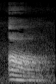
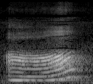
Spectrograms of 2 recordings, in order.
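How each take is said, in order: First: The pitch goes down low. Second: The pitch rises upward. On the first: "nada ketiga dia cukup turun, biasanya nadanya turun langsung" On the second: "Nada kedua nih yang agak susah"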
